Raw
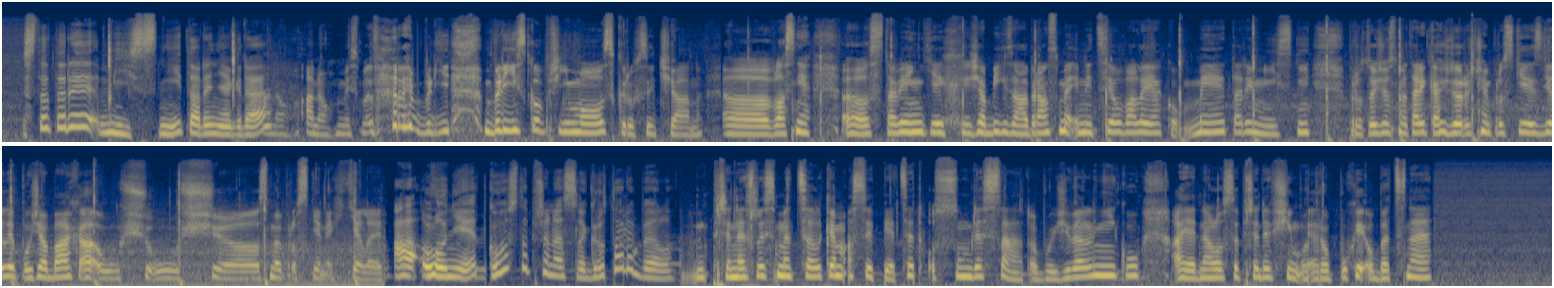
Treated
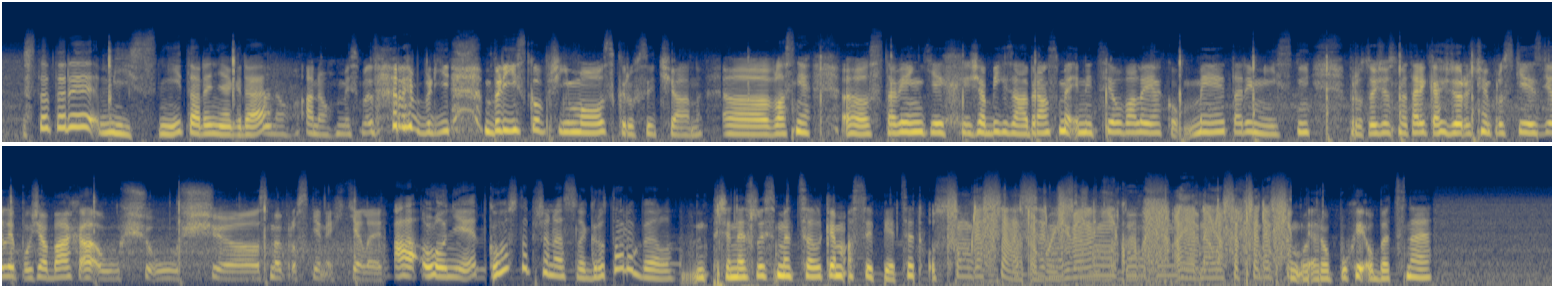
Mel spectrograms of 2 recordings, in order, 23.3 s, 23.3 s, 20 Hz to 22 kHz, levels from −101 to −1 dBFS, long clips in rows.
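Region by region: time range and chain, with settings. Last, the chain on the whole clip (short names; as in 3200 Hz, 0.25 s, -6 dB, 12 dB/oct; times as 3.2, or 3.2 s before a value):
8.06–8.61 HPF 67 Hz + air absorption 150 m
11.51–15.31 HPF 630 Hz 6 dB/oct + high shelf 9000 Hz +5.5 dB
18.71–21.29 reverse delay 0.472 s, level -12 dB + bell 6600 Hz +4.5 dB 0.32 oct + spectral compressor 10:1
whole clip: steep low-pass 4500 Hz 36 dB/oct; low shelf 74 Hz -9.5 dB; gain +8 dB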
